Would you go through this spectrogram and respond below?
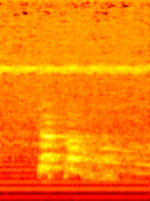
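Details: Night-time barking from a dog in Pyrga, one rough double-pulsed bark lasting about half a second, with constant mechanical hum and a thin high tone underneath.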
